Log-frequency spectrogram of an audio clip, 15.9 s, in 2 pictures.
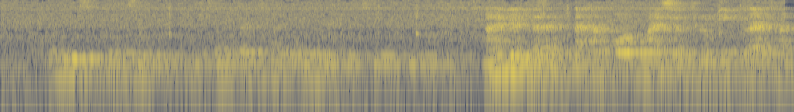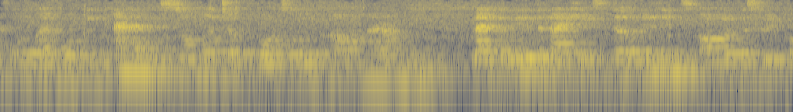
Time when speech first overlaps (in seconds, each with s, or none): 4.9 s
